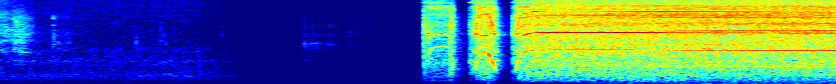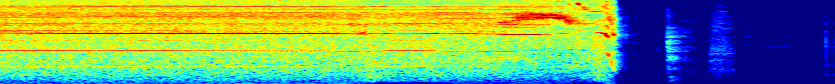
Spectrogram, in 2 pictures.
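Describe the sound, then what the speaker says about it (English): Power drill boring through a cherry wood loom's mortise and into the table, one loud continuous high whine lasting about seven seconds, with short bursts starting and stopping before it and quiet near-silence around. "So I'm going to drill through here across the mortise and into the table."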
